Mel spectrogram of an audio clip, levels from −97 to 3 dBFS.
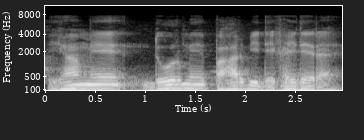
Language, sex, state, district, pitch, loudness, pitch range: Hindi, male, Arunachal Pradesh, Longding, 105 Hz, -16 LUFS, 95-120 Hz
